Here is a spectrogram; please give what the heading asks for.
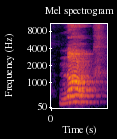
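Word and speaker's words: knock: তাহলে দেখো নক, এটা একটু মুছে দিই, দেখো নক, নক, তাহলে কে এর উচ্চারণটা কি উজ্জ আছে, নক, কে এন ও সি কে, নক।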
